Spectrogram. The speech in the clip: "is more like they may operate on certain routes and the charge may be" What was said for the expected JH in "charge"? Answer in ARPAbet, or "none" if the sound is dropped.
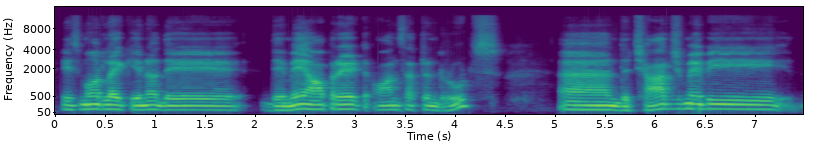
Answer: JH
